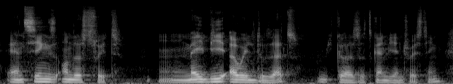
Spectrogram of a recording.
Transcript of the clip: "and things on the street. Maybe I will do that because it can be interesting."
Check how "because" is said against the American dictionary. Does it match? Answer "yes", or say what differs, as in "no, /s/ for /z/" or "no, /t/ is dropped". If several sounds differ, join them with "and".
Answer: yes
